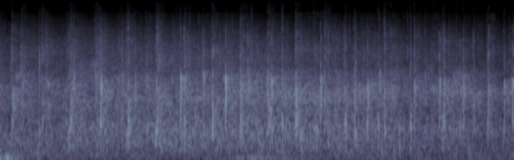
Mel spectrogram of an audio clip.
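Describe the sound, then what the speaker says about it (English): Guests at a business mixer celebrating Black entrepreneurship give a round of applause, a sustained patter of many hands with distinct individual claps, moderately loud and continuous throughout. "please give them a round of applause"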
